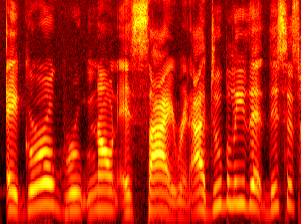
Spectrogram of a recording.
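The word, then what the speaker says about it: Siryn: on them okay and it's siren as in PS i r y n I believe that's how you say it but they can sing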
